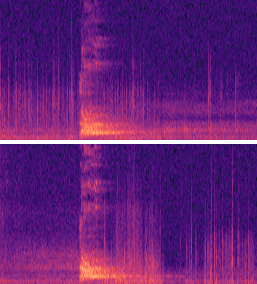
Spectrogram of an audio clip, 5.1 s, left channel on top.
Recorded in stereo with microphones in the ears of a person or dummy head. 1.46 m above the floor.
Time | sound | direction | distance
1.6 | a dog barking | 65° right (ahead or behind) | 3.5 m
